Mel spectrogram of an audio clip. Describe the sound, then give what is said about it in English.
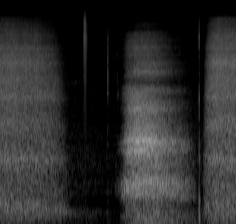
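Nasal breathing in and out by a person who had been congested for a week, heard alone as two airy breaths, a long inhale-like hiss and then another rising rush, separated by quiet with small sniff clicks. “I mean, like, I can breathe through my nose right now. Listen.”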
